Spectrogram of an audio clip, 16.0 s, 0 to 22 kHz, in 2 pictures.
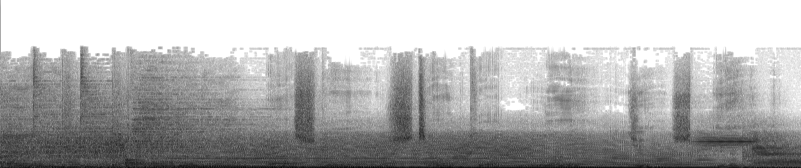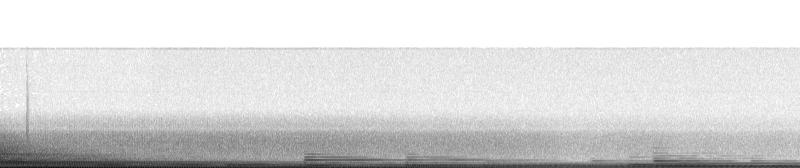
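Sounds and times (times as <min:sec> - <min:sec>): bass note: 0:00.0 - 0:16.0
distorted electric guitar: 0:00.0 - 0:16.0.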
